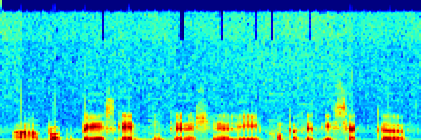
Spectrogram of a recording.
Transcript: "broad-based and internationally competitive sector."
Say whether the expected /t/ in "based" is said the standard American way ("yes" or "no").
no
